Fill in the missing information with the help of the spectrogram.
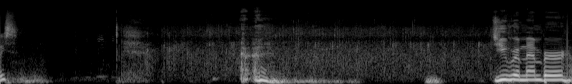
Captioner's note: audience applauding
